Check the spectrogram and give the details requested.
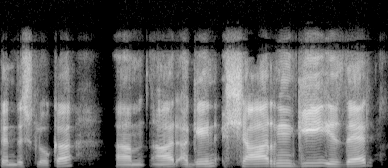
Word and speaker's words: शार्ङ्गी: this shloka are again Sharngi is there. We have to pronounce all the three letters Ra, Ng, Ga. Sharngi. That's how it is pronounced.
